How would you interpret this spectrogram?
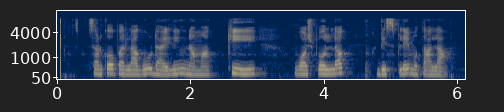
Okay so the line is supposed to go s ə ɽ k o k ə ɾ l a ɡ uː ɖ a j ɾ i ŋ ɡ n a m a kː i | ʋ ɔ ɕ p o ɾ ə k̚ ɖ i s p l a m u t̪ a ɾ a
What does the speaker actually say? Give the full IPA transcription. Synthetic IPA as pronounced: s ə ɽ k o p ə ɾ l a ɡ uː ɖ a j l i ŋ ɡ n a m a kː i | ʋ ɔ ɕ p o l ə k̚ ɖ i s p l e m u t̪ a l a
